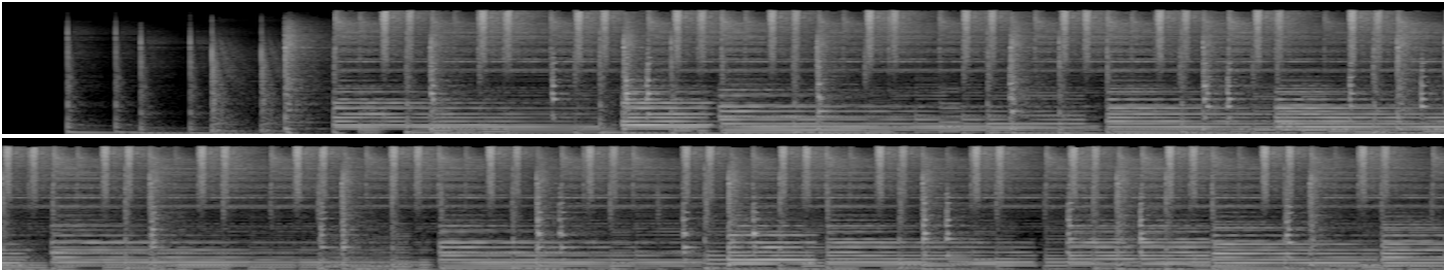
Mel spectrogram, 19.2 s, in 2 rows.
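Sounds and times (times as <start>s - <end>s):
funk music: 2.2s - 19.2s.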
